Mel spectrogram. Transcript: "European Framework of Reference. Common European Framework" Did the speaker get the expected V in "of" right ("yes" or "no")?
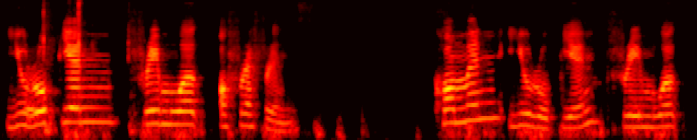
no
